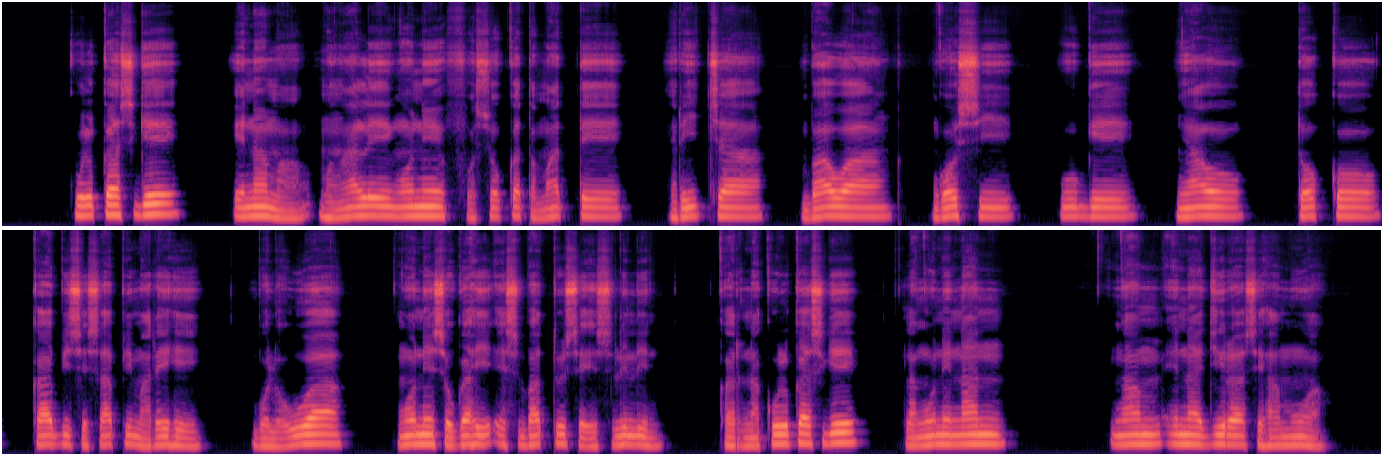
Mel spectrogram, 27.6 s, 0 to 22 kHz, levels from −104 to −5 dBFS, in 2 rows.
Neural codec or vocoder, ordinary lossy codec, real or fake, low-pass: none; none; real; none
